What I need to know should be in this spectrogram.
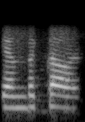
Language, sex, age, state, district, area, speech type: Telugu, female, 18-30, Andhra Pradesh, Srikakulam, urban, conversation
